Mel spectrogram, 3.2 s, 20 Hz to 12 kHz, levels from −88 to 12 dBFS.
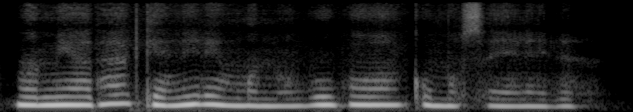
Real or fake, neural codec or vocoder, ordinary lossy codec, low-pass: fake; codec, 16 kHz in and 24 kHz out, 0.9 kbps, LongCat-Audio-Codec, four codebook decoder; none; 10.8 kHz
